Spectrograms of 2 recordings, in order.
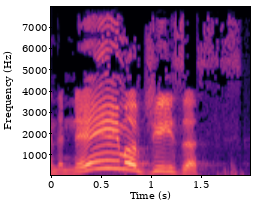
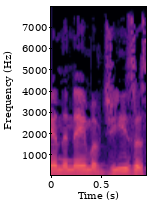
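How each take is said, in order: First: It is said dramatically, with heavy, showy inflection. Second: It is said plainly, with ordinary intonation. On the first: A prayer performed for show. "that's another thing, isn't it? Right? That's just acting" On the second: An ordinary, sincere prayer. "that's one thing"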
